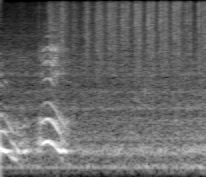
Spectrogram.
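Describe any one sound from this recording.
Salt is shaken from a shaker into a pot.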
